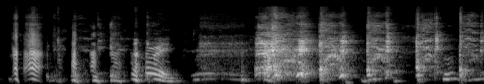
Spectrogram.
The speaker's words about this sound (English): coughing very hard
